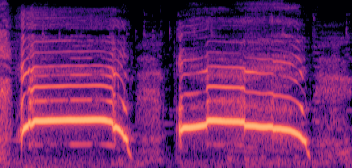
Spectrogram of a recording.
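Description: Two long, loud, high-pitched screams in a woman's voice, a speaker imitating a mother-in-law screaming as her legs are cut with a saw. Each is held steady, then drops sharply at the end, with a short pause between them.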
